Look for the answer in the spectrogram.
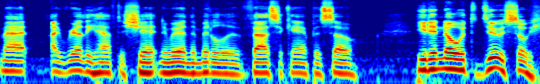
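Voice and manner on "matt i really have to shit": put-on soft-spoken voice, quieter. Retelling a friend's urgent words on campus at night: imitating Dan's soft-spoken voice. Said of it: "he has kind of a soft-spoken voice".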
